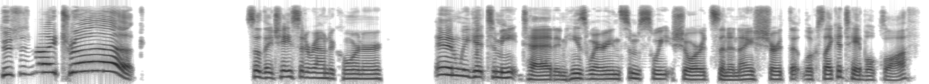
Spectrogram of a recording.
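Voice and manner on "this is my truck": very high, loud, drawn-out stretched yell. Recapping a movie, quoting Jeff at the tow truck driver: imitating someone yelling. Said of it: "Jeff yells at the driver a lot".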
